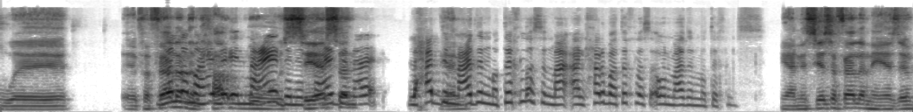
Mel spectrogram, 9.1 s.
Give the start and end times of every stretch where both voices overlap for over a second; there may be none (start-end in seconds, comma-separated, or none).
1.6-3.6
